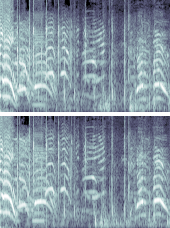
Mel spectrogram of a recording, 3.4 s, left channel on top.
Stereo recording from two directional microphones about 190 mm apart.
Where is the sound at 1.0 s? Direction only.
55° right (ahead or behind).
